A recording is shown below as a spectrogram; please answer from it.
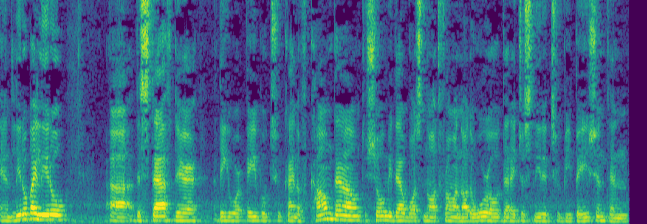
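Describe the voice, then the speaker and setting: A man talks at a moderate pace with a medium pitch, a somewhat breathy quality and fairly even intonation, in a non-native accent. Room echo is audible. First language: not English. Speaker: music professor. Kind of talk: interview. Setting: studio. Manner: halting, many repetitions.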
